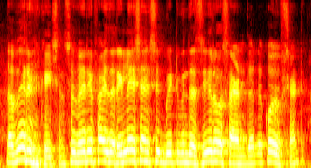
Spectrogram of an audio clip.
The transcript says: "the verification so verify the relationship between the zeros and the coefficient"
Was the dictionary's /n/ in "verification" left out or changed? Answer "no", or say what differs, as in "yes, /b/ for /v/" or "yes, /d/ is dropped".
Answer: no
